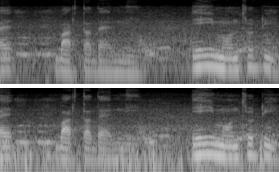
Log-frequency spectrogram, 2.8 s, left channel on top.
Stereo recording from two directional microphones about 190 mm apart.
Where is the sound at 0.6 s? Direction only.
20° right (ahead or behind).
